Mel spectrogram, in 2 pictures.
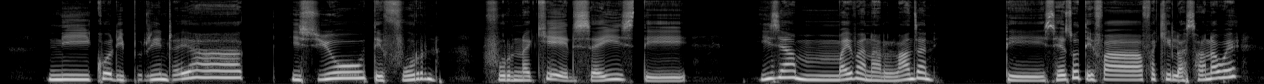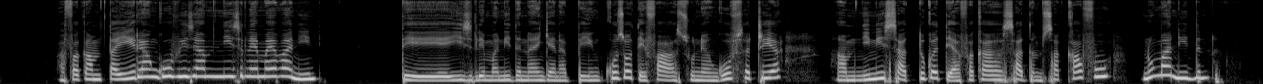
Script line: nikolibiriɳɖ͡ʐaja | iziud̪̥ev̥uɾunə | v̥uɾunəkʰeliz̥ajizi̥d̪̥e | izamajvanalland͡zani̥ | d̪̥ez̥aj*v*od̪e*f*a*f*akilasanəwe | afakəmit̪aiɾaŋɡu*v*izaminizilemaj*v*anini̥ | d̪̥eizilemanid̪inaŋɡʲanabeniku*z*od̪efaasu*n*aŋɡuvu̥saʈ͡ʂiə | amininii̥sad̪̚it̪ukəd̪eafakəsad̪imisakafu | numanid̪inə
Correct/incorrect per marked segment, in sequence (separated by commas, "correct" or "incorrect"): incorrect, correct, correct, correct, correct, correct, correct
